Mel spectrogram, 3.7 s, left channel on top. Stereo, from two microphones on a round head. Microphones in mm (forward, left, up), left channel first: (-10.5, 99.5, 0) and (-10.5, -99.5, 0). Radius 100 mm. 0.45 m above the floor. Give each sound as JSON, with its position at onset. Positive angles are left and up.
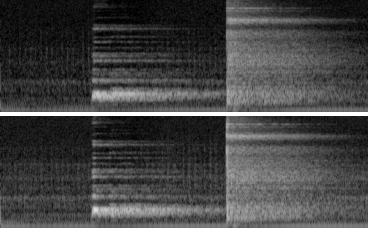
{"t": 0.9, "sound": "a giggle", "side_deg": -75, "distance_m": 2.0}
{"t": 2.3, "sound": "hammering", "side_deg": -55, "distance_m": 3.0}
